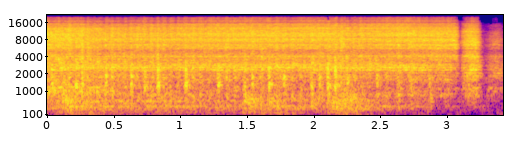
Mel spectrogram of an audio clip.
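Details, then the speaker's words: Land Rover 90 with early fuel tank newly fitted, old Weber carburetor possibly flooded with petrol, cranked with float bowls open: uneven churning crank drags on before the engine catches and runs roughly; long crank before starting. "I'm just wondering whether you just needs a damn good cranking through cuz they all petrels in there"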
